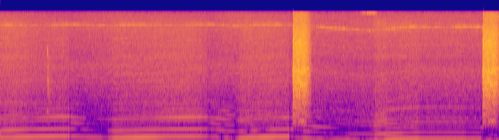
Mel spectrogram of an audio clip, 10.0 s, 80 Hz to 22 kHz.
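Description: A Honda 1.0-litre inline-three turbo engine revving repeatedly, pitch rising and falling in swells with sharp bursts between revs, close and loud with no talk.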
